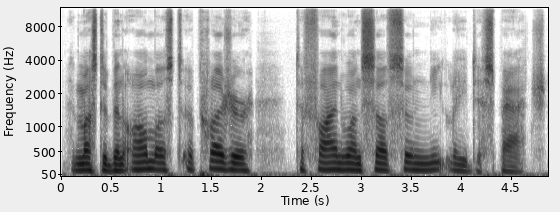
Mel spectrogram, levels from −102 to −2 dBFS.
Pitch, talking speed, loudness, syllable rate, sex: 125 Hz, 160 wpm, -16 LUFS, 5.0 syllables/s, male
